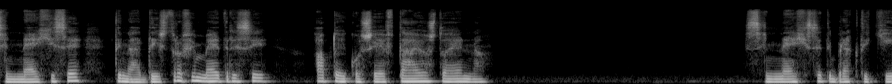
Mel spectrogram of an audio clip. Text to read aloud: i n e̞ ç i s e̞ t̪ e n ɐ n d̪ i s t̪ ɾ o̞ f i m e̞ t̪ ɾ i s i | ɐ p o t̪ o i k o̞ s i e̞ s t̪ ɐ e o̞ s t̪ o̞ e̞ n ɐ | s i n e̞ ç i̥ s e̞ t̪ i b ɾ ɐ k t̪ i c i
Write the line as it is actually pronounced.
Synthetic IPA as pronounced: i n e̞ ç i s e̞ t̪ i n ɐ n d̪ i s t̪ ɾ o̞ f i m e̞ t̪ ɾ i s i | ɐ p o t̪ o i k o̞ s i e̞ f t̪ ɐ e o̞ s t̪ o̞ e̞ n ɐ | s i n e̞ ç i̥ s e̞ t̪ i b ɾ ɐ k t̪ i c i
